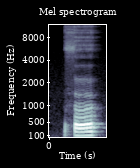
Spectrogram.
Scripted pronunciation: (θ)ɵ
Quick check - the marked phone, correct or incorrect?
correct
